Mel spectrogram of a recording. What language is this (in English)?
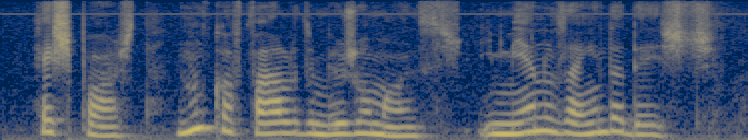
Portuguese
